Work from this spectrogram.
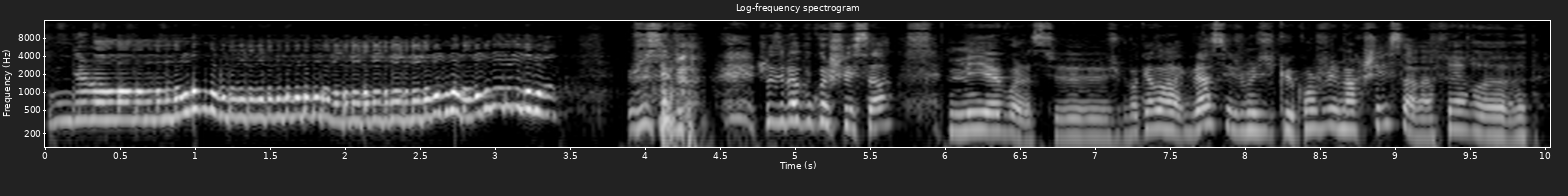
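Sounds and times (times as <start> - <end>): woman making rough wavering noise: 0.0 - 3.5.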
